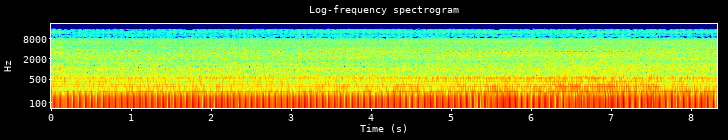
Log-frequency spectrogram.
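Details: Yamaha NMAX V2 scooter engine at hot idle: thin steady high whistle over even chugging, appearing only once engine is warm and disappearing when revved; worn bearing near water pump.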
